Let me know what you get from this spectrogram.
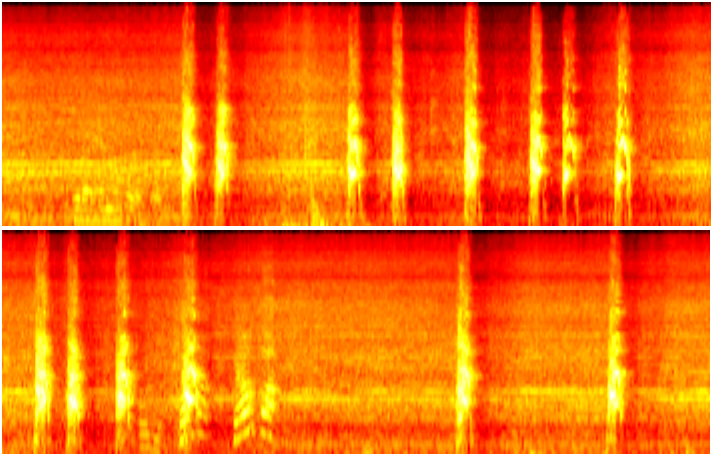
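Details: Pet Shih Tzu dog fighting a hair dryer indoors: about fifteen sharp, loud barks in irregular bursts, some doubled, over a steady high whine and low hum from the dryer, with faint human voice in the background.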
